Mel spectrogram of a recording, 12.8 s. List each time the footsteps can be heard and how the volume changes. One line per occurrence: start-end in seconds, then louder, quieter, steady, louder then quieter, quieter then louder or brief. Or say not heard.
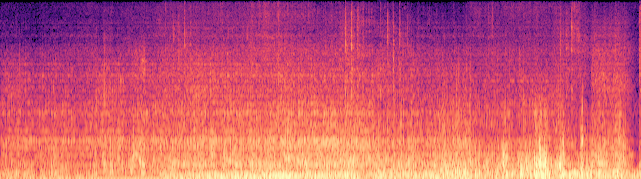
not heard.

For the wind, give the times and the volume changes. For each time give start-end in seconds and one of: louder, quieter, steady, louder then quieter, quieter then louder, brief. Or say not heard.
0.0-12.8 louder.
